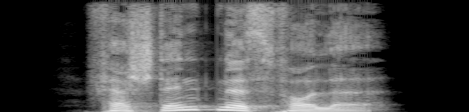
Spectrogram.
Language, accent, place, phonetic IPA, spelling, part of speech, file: German, Germany, Berlin, [fɛɐ̯ˈʃtɛntnɪsfɔlə], verständnisvolle, adjective, De-verständnisvolle.ogg
- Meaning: inflection of verständnisvoll: 1. strong/mixed nominative/accusative feminine singular 2. strong nominative/accusative plural 3. weak nominative all-gender singular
